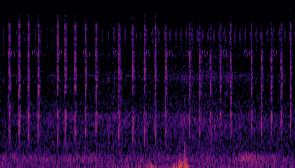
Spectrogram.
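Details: Hungry cinnamon bittern chick whose parent has returned without food, giving rapid dry ticking clicks in quick runs, several per second, each with a thin high tonal edge; a low thump and rustle near the middle.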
